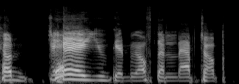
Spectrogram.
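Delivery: loud, indignant, pissed-off cat voice. Voicing the cat that was pushed off the laptop, voicing a pissed-off cat, mock angry. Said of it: "The cat is so pissed at me. She's like".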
